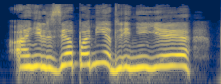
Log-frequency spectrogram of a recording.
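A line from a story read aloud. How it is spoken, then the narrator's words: Shouting, choking on wind. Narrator (Russian): прокричала я, захлебываясь потоком воздуха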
